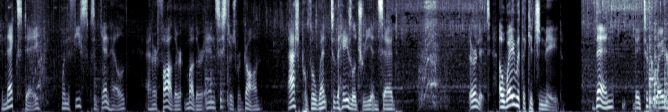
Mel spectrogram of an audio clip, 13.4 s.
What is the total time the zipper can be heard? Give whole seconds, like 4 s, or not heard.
2 s.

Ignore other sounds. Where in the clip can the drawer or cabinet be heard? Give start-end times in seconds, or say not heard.
not heard.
